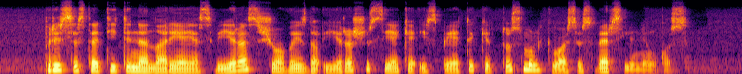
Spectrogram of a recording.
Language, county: Lithuanian, Alytus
